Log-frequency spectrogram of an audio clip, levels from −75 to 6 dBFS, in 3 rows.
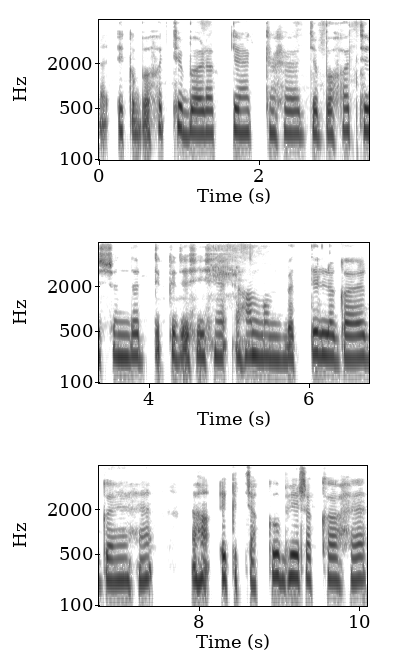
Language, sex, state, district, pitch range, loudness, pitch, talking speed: Hindi, female, Bihar, Jamui, 220-240 Hz, -19 LUFS, 230 Hz, 140 wpm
